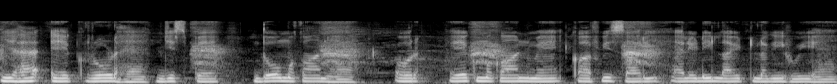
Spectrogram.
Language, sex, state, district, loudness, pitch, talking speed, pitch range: Hindi, male, Uttar Pradesh, Saharanpur, -14 LUFS, 140 Hz, 145 wpm, 135-145 Hz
